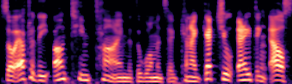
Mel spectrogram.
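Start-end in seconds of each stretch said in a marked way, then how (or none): 2.7-4.4 imitated speech through gritted teeth. Retelling what a woman kept asking him, imitating speaking through gritted teeth. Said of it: "through gritted teeth".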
